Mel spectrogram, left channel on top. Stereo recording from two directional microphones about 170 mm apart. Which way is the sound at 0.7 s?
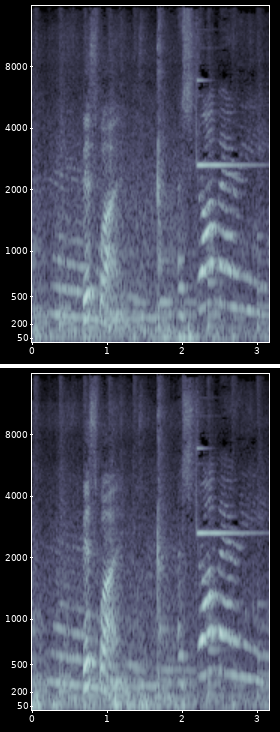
35° right (ahead or behind).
